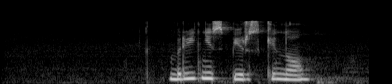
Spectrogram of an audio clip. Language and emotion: Russian, neutral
